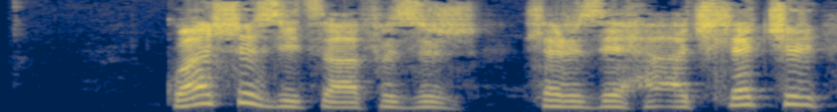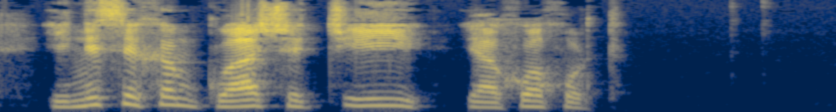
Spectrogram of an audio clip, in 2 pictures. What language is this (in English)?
Kabardian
